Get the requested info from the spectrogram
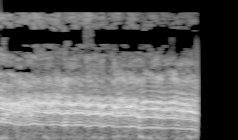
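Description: A man's loud, drawn-out yell on one long held note, its pitch sinking slowly, cut off abruptly at the end.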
